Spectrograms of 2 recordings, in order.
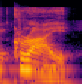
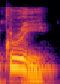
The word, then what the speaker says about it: cry: consegue perceber por exemplo imagina o verbo chorar que é Cry e o aluno achar que é cree ele nunca vai ouvir o nativ vai pronunciar cre é Cry cre poderia ser uma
